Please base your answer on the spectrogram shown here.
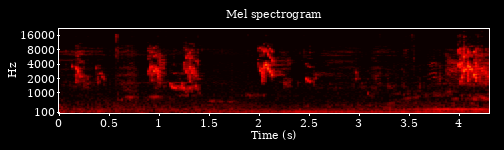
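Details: Pet budgerigars give scattered short chirps and squeaky warbles in brief bursts, high-pitched and spaced about half a second to a second apart, with a low steady hum beneath.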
